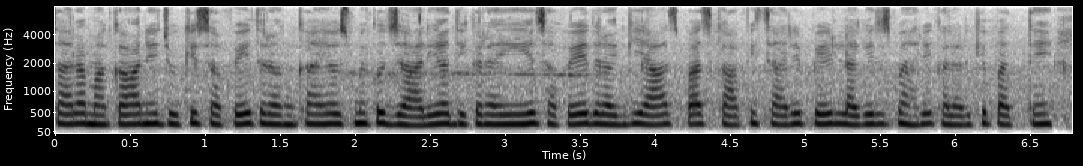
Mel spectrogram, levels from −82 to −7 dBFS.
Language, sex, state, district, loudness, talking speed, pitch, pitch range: Hindi, female, Bihar, Lakhisarai, -14 LUFS, 255 wpm, 230 Hz, 225-235 Hz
